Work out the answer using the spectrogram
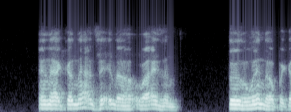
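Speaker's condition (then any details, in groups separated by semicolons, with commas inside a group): ALS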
